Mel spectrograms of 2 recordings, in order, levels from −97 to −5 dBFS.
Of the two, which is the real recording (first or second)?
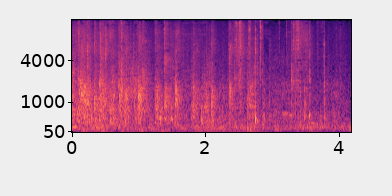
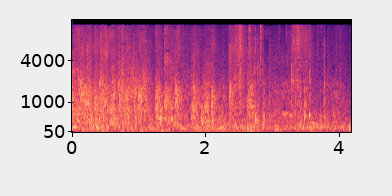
second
